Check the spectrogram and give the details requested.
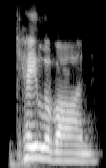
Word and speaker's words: K'Lavon: all finished sir thanks kaylavon thanks amanda appreciate it caleb just for you all's reference it's k levon as in three syllables starts with a k so k levon chase on thanks david i appreciate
